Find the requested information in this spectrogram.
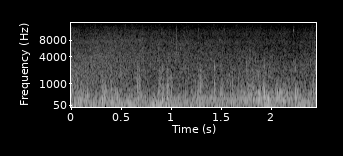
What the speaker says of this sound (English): I think they added the rain.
